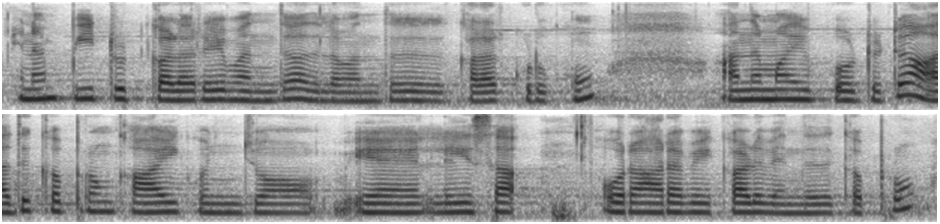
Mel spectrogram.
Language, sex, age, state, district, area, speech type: Tamil, female, 18-30, Tamil Nadu, Perambalur, rural, spontaneous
